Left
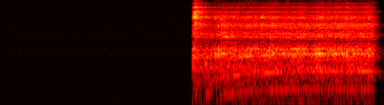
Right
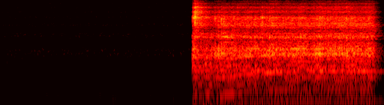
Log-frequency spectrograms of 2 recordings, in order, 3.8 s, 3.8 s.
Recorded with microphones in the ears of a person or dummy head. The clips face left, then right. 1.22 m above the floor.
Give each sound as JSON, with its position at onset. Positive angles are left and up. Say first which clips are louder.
{"t": 1.9, "sound": "a blender", "louder": "left 1 dB", "side_deg": 5, "distance_m": 0.9}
